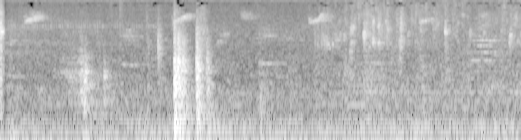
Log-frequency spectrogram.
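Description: Small birds chirping now and then, with a couple of knocks of a metal spatula on the wok, the loudest about two seconds in.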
